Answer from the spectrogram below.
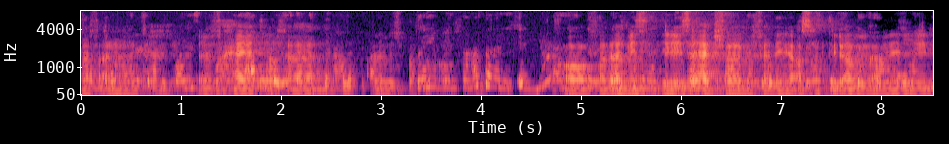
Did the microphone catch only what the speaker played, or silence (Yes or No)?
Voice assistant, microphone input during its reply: No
